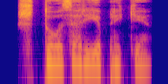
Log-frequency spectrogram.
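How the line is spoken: Indignant tragic whisper. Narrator (Russian): Трагическим шепотом возмутилась Катя

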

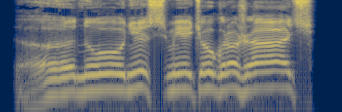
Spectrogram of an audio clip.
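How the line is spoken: Roaring, voice cracking high. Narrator (Russian): Вновь взревел пуще прежнего патриарх, голос взвился петухом

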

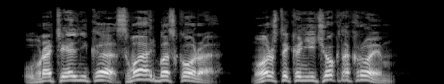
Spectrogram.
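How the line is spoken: Shouted into someone's ear. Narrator (Russian): прокричал он в ухо оперу

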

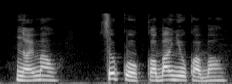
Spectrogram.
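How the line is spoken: Harsh, gritted voice. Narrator (Vietnamese): Lam Tiễn gằn giọng

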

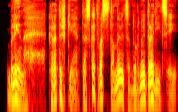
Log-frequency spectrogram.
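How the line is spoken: Dejected mutter, young man. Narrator (Russian): сокрушенно пробормотал парень

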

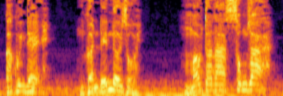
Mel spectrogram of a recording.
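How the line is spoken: Shouting command. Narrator (Vietnamese): Mạnh Hổ quát lên

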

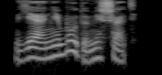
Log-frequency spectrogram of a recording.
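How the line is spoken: Quiet promise. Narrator (Russian): пообещал тихо

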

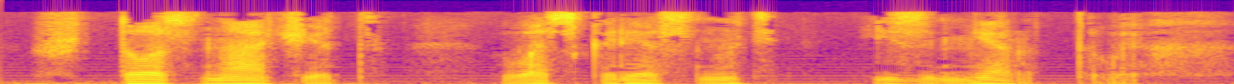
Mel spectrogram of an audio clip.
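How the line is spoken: Whispered questions, students. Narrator (Russian): ученики шепотом спрашивали друг у друга

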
